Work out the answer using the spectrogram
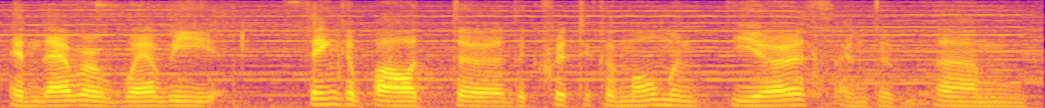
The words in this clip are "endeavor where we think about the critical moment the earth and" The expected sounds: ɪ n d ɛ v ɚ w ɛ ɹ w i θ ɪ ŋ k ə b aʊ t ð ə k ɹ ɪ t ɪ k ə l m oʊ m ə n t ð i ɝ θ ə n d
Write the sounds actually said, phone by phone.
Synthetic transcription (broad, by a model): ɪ n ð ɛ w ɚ w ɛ ɹ w i θ ɪ ŋ k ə b aʊ t ð ə k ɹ ɪ t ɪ k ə l m oʊ m ə n t ð i ɝ θ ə n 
